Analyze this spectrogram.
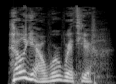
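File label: citizen evac ok, female; vo; npc; source engine; episodic; episode 1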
